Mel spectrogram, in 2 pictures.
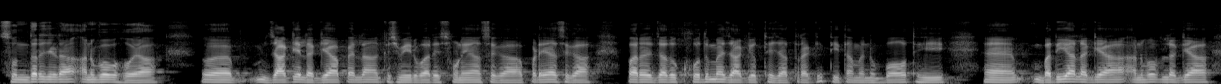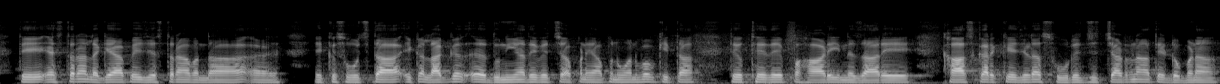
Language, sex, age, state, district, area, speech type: Punjabi, male, 30-45, Punjab, Shaheed Bhagat Singh Nagar, urban, spontaneous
